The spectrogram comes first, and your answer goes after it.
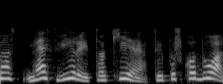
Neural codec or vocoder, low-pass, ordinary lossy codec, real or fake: codec, 24 kHz, 3 kbps, HILCodec; 5.4 kHz; AAC, 32 kbps; fake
